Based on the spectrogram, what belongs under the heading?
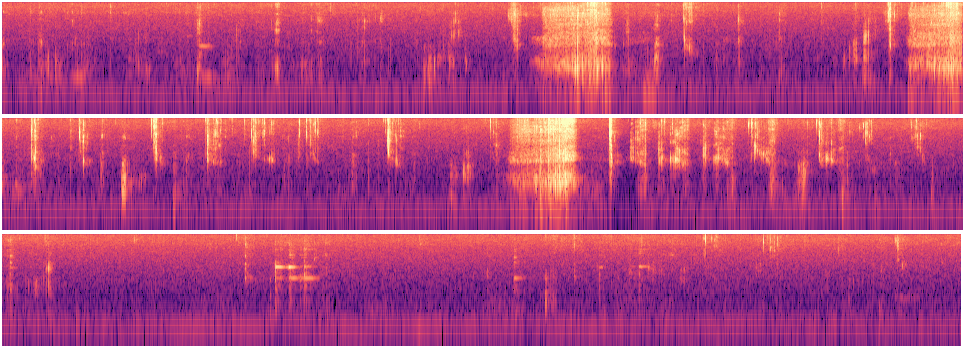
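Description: Close-miked eating sounds of a person chewing hard-boiled eggs and instant noodles: steady chewing and biting with small wet clicks. Three louder mouth sounds come in the first half, and the chewing is softer in the second half.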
